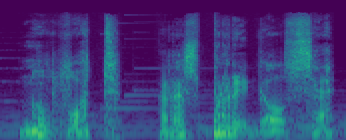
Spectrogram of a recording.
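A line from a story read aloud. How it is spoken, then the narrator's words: Angry snorting hedgehog. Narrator (Russian): сердито фыркнул еж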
